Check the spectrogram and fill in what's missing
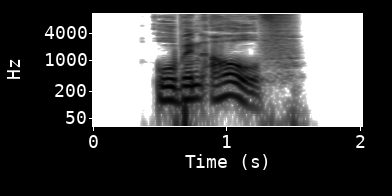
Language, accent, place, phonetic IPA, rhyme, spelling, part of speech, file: German, Germany, Berlin, [ˌoːbn̩ˈʔaʊ̯f], -aʊ̯f, obenauf, adverb, De-obenauf.ogg
- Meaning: 1. on top 2. on top of things; happy, healthy, cheerful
